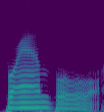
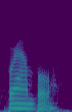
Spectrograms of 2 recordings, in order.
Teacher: you put the schwa sound because that talking vowel is weak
